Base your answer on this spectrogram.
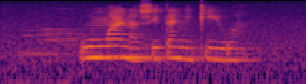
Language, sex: Tsonga, male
